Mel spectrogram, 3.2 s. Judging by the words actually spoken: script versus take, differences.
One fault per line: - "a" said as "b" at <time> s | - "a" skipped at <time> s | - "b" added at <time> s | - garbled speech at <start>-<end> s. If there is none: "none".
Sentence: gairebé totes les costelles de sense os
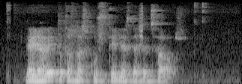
none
